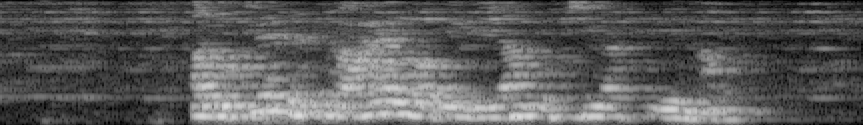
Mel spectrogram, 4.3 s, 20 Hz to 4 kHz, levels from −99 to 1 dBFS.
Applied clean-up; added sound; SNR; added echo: classical method WPE with log-MMSE.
